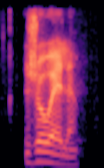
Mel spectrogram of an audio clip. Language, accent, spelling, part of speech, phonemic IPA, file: French, France, Joëlle, proper noun, /ʒɔ.ɛl/, LL-Q150 (fra)-Joëlle.wav
- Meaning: a female given name, female equivalent of Joël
